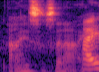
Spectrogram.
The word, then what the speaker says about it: Aes Sedai: Aes Sedai. – Aes Sedai.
